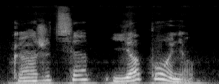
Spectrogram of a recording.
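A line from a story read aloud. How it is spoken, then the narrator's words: Thoughtful. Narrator (Russian): задумчиво проговорил Иван Иванович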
